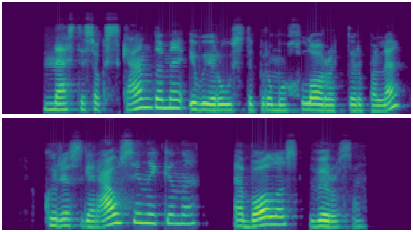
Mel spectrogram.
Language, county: Lithuanian, Vilnius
